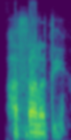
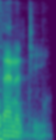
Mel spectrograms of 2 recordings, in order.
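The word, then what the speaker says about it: Athanatoi: So O and I, yeah, it's a masculine plural.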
